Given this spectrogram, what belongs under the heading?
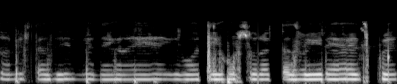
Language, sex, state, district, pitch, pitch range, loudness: Hindi, female, Uttar Pradesh, Jyotiba Phule Nagar, 230 Hz, 230-235 Hz, -14 LUFS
